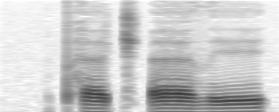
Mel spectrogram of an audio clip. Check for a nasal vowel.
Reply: absent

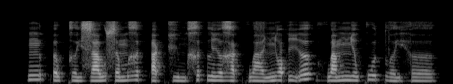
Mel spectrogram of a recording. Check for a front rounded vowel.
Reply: absent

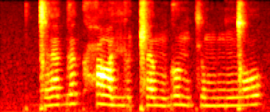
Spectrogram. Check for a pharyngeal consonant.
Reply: present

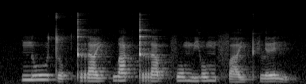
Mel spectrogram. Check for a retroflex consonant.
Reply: absent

